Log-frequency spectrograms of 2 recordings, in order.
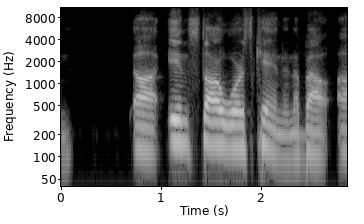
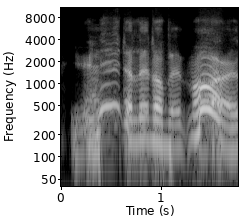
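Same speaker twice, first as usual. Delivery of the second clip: guttural, higher creature voice; Yoda; 5 semitones higher than usual. Shown as a demonstration. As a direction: demonstrate the little sage with throat in it. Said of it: "a guttural kind of".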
